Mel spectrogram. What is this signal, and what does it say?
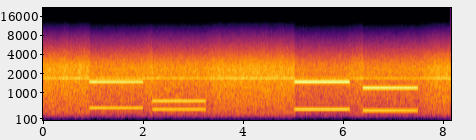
Aircraft SELCAL, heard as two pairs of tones, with radio static. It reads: ES-DJ DS-CQ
